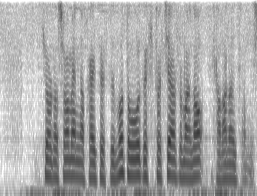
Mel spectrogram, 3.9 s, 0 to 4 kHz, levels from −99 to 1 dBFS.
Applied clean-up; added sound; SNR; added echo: neural separator model SepFormer WHAM!.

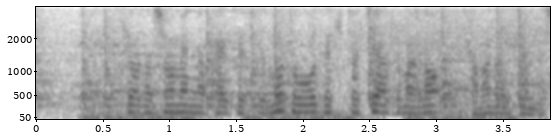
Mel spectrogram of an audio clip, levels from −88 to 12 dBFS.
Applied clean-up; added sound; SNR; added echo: none; Sliding door; 9 dB; none.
